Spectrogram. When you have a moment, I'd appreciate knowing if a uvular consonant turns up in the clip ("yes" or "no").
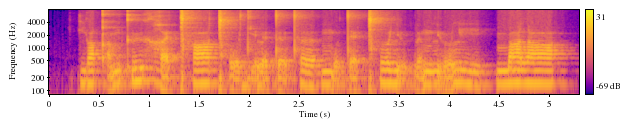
yes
